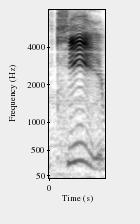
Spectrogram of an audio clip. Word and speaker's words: quay: the of the Quay or hell that like that's the key right that's the like spelled like that that's a key uh armor planting upgrade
